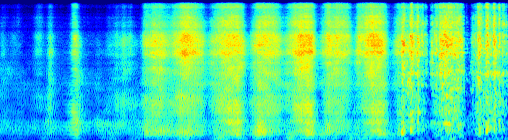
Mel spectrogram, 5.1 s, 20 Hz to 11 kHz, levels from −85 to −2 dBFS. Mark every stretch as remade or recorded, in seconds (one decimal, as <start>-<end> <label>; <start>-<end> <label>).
0.0-4.0 remade; 4.0-5.1 recorded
